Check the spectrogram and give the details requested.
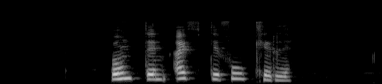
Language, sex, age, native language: Icelandic, female, 40-49, Icelandic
